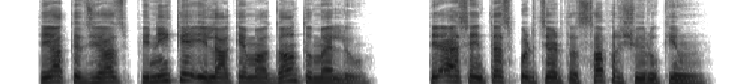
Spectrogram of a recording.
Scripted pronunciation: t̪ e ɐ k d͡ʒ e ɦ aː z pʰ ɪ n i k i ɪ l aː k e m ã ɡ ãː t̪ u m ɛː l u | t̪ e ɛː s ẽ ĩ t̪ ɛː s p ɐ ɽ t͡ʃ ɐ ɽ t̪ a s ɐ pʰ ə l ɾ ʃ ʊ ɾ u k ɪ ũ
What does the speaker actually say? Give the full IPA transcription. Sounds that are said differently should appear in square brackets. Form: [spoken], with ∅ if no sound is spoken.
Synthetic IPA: t̪ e ɐ k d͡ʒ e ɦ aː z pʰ ɪ n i k [e] ɪ l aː k e m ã ɡ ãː t̪ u m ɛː l u | t̪ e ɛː s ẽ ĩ t̪ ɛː s p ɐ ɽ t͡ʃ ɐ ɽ t̪ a s ɐ pʰ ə [∅] ɾ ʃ ʊ ɾ u k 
